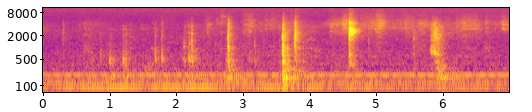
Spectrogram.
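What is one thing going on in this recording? Plastic switches click sharply as they are pressed.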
